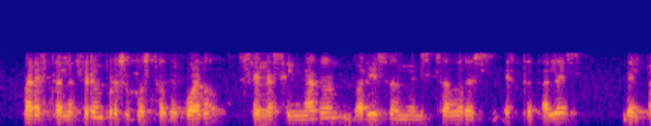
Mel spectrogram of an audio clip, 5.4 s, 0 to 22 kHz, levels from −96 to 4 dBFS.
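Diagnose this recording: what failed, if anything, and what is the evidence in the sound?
At the codec stage, the speech passed through the iLBC codec, which fits its 15.2 kbps mode. Band-limited to 300 Hz–3.7 kHz, it sounds plainly rough and synthetic throughout.

At the network stage, lost iLBC frames, about 40 ms or two 20 ms frames, were concealed from 2.18 to 2.24 s, leaving a brief buzzy held vowel before immediate recovery.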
